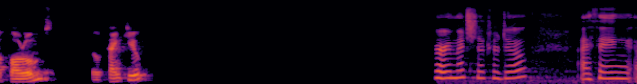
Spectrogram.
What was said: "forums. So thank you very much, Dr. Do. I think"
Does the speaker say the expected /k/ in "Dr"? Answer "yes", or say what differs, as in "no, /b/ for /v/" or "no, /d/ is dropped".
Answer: yes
